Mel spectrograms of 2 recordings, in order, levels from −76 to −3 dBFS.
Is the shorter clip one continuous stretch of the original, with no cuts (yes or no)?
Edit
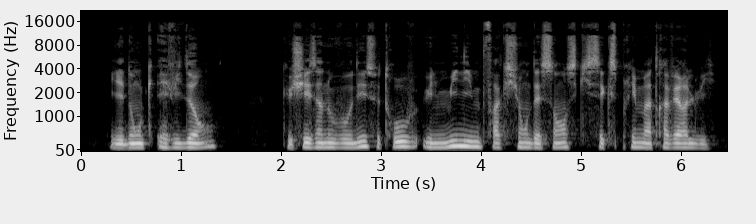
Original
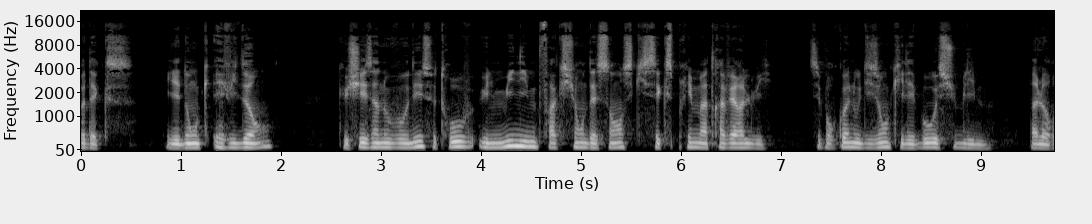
yes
